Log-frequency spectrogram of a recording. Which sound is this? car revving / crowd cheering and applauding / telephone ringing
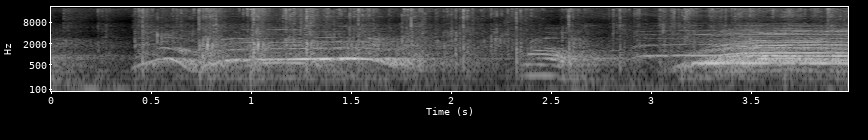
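crowd cheering and applauding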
